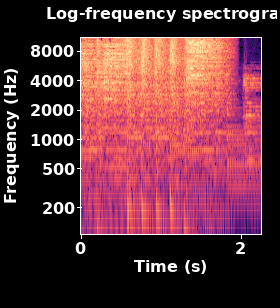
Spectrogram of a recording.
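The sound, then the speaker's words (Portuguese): A rock song, the opening track of an album released on 12 July 2000, plays loud and dense, full band with a steady pounding drum beat under layered guitars, then the sound drops away abruptly near the end. No one speaks. “Estamos ouvindo aí ó, a música que abre o disco”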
